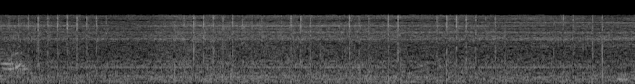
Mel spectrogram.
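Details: Tattoo removal laser firing on a leaf tattoo, with cold air cooling, patient told to breathe steadily: rapid sharp clicking pulses, a few per second, over steady hiss.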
